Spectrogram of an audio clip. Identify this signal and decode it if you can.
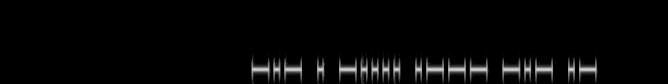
Morse code, heard as a keyed tone, about 22 wpm, 700 Hz. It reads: KE6JKA
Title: USA Call Signs - 6 Characters - Repeated 2x - 22wpm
